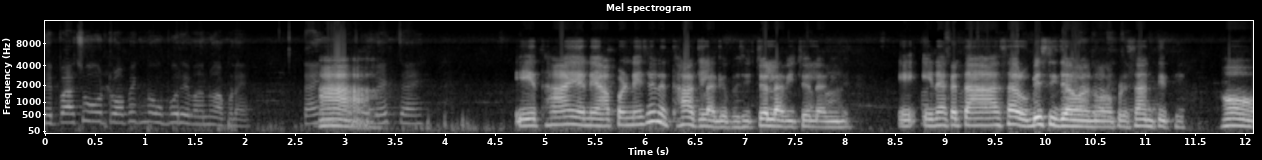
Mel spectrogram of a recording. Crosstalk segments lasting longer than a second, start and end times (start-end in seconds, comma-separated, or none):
8.7-11.0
